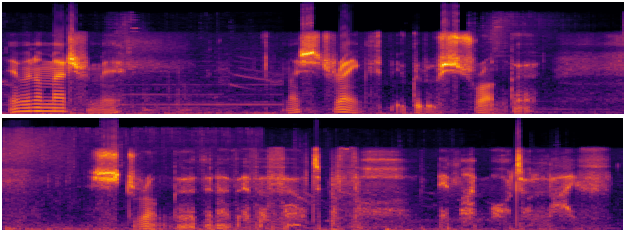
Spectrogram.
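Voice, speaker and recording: A man playing a brooding vampire adventurer, narrating his dark journey in a dramatic, halting, solemn way for a game role-play. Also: deep voice, very animated, vocal fry, slight background noise, full character voice, poor audio. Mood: grim, proud. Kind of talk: improvised in-character role-play narration over gameplay.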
